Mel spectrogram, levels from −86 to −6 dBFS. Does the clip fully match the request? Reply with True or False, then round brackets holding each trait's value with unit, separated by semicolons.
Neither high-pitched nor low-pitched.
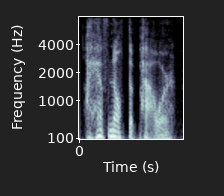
False (105 Hz)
